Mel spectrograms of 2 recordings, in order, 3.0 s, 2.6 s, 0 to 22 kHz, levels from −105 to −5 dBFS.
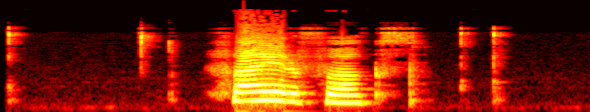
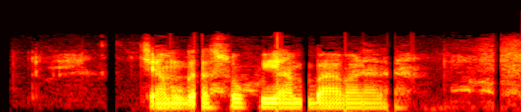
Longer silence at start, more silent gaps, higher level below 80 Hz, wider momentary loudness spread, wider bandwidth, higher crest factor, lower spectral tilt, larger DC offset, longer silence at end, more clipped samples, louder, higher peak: first, 1.1 s vs 0.15 s; second, none vs 0.54-0.58 s; second, -66 dBFS vs -58 dBFS; first, 23 LU vs 20 LU; first, 15.5 kHz vs 7.6 kHz; second, 16 dB vs 24 dB; second, -1.5 dB/octave vs -6 dB/octave; neither; first, 0.9 s vs 0 s; neither; first, -12 LUFS vs -27 LUFS; first, 0 dBFS vs -6 dBFS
